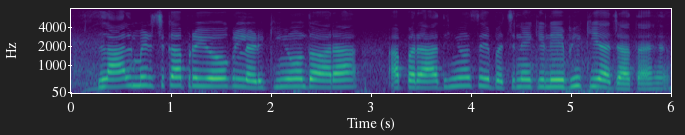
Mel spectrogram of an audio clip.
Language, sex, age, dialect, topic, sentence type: Hindi, male, 36-40, Hindustani Malvi Khadi Boli, agriculture, statement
